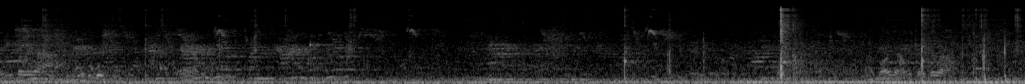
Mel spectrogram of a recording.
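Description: Badminton rackets hit a shuttlecock with sharp pops.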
